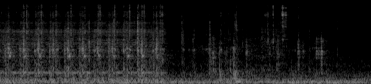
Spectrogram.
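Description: A sewing machine stitches through tape beneath a slit in a wallet, running as a steady, fast mechanical whir that fills the whole stretch, with no voices.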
